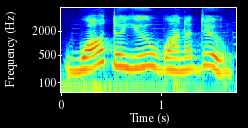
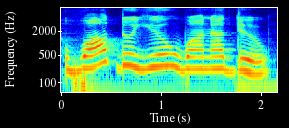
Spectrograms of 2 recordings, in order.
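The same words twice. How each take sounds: No difference in how they are said.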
